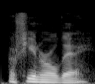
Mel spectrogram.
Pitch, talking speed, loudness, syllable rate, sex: 110 Hz, 190 wpm, -15 LUFS, 6.7 syllables/s, male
